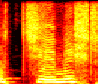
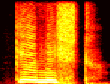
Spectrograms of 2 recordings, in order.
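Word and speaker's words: chemist: अब इसको चेमिस्ट नहीं पढ़ेंगे, क्या पढ़ेंगे? केमिस्ट।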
